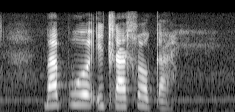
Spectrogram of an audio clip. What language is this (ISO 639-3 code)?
sot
